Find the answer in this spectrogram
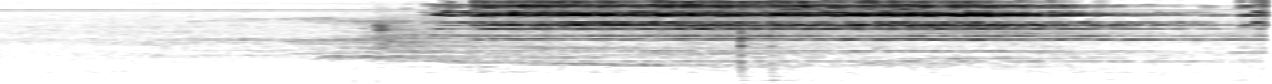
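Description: Bell-like chiming: several high, steady ringing tones come in about two seconds in, swell and hold, then ease off near the end.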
